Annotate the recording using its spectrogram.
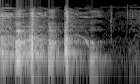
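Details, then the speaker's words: Doctor imitating an asthma-type cough: a relatively deep breath then two or three strong coughs in a short run, classical of irritation in the medium-sized airways as in asthma. "this is classical cough that originates from the mediumsized Airways as in asthma"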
